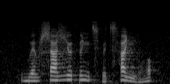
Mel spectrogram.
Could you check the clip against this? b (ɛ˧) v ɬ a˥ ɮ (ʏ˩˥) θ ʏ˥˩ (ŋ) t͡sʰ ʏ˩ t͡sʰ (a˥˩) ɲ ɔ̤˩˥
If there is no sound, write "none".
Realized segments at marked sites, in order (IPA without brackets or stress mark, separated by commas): ɛ˧, ʏ˥˩, ɲ, a˥˩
